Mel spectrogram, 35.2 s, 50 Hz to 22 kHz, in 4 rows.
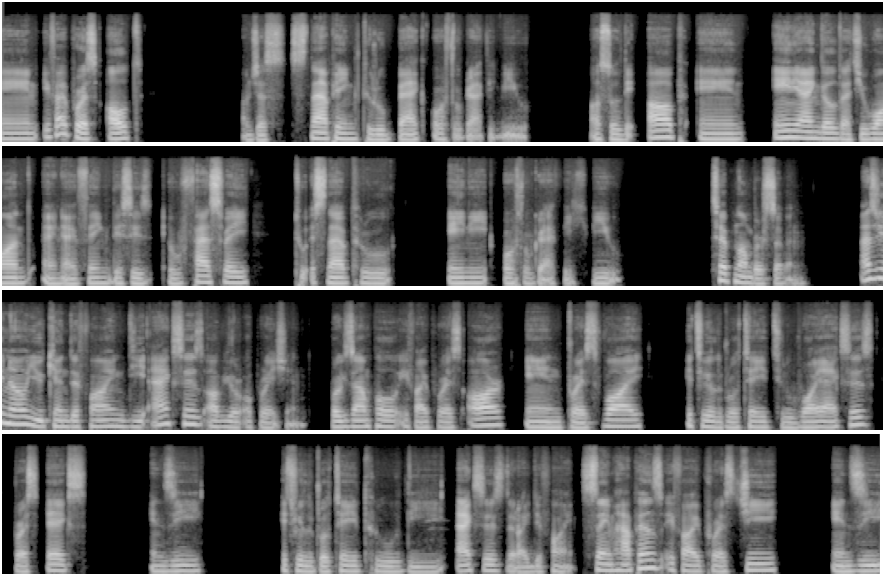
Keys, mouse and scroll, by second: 12.7-15.7 middle drag, 22.7 r, 33.7 g.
